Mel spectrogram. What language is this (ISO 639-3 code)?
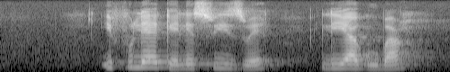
zul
